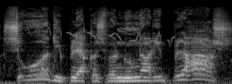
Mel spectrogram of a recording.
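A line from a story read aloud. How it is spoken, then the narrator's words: Excited. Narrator (Afrikaans): sê Sias opgewonde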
